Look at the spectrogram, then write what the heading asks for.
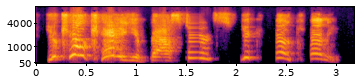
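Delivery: shrill, very high, loud cartoon-kid outcry. Reacting to a kid thrown into a wall: Cartman voice. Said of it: "channel my inner Uh Cartman from South Park".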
